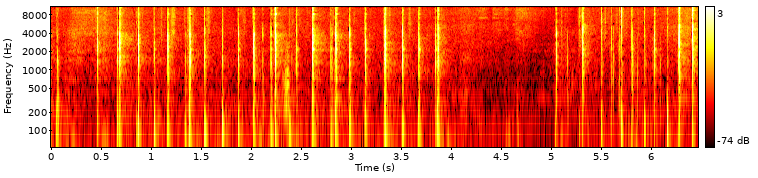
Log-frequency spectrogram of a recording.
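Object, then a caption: Small plastic bottle. Flat fingertips and nails tap the cap of a small matte white plastic bottle, making about 29 quick, dry, bright clicks with a soft low thump under each. The taps come in a steady run, stop for about a second, then start again at the same pace.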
